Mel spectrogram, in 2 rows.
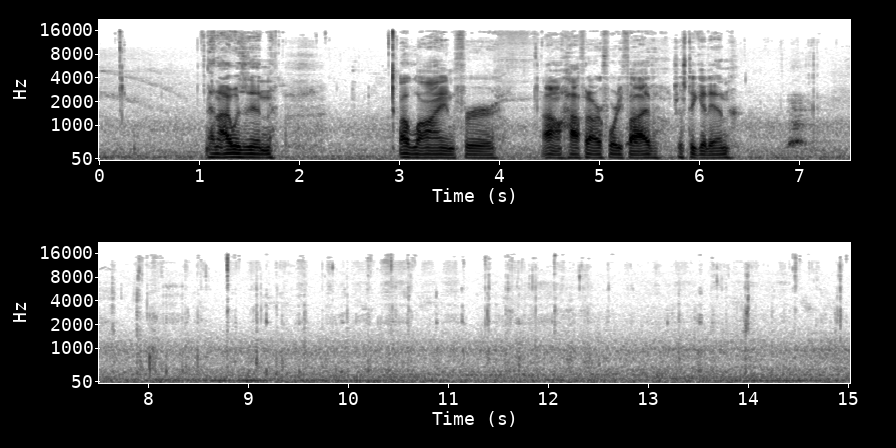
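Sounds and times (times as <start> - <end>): person chewing: 6.8 - 15.0
wet mouth clicks and smacks: 7.6 - 15.0.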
